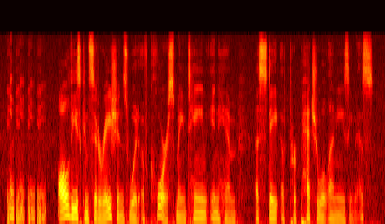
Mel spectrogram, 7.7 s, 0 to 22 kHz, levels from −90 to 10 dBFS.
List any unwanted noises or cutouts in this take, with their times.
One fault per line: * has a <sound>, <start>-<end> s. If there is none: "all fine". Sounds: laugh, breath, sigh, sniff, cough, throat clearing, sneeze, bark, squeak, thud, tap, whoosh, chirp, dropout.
* has a laugh, 0.1-0.9 s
